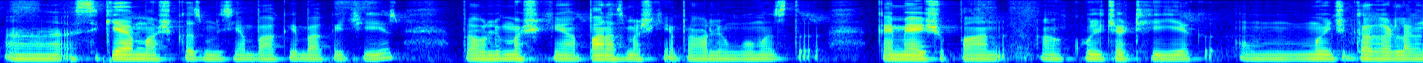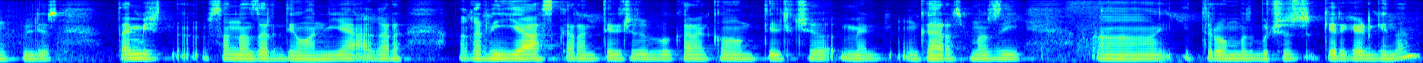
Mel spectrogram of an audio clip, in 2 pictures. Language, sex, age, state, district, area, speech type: Kashmiri, male, 18-30, Jammu and Kashmir, Anantnag, rural, spontaneous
